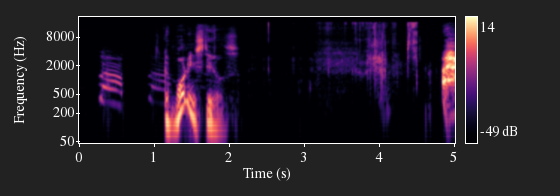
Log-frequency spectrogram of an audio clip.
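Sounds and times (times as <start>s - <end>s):
speech: 1.1s - 2.2s
person slurping a drink from a tumbler cup: 3.0s - 4.9s.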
